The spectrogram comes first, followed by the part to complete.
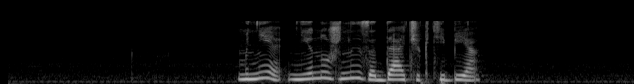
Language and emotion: Russian, angry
